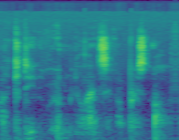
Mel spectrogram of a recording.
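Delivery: hushed whisper so sleepers aren't woken. Real, not acted. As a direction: keep it to a soft breathy whisper. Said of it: "I'm whispering because people might be asleep".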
